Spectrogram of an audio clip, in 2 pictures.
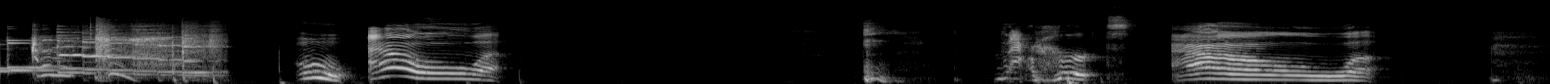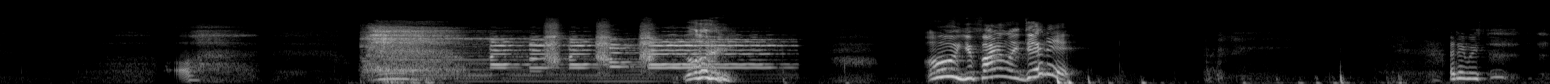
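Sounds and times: cartoon music with held notes: 0.0s - 2.3s, 19.1s - 23.5s
breathy intake: 17.4s - 22.2s.

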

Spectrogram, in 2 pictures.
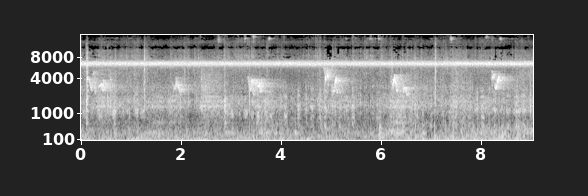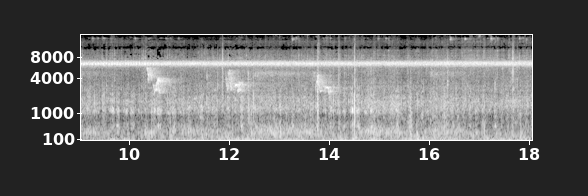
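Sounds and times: songbird call notes: 1.8s - 4.0s, 11.9s - 14.2s.

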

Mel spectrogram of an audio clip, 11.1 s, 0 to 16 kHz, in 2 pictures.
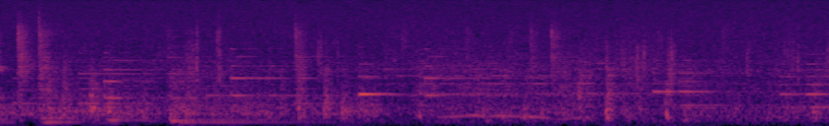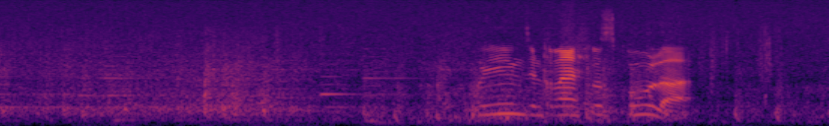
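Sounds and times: clicks and knocks of train: 0.0s - 11.0s
train rumble from inside carriage: 0.0s - 11.0s.

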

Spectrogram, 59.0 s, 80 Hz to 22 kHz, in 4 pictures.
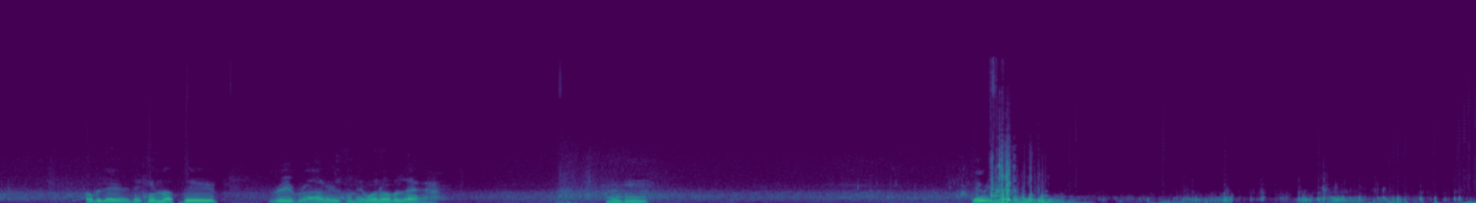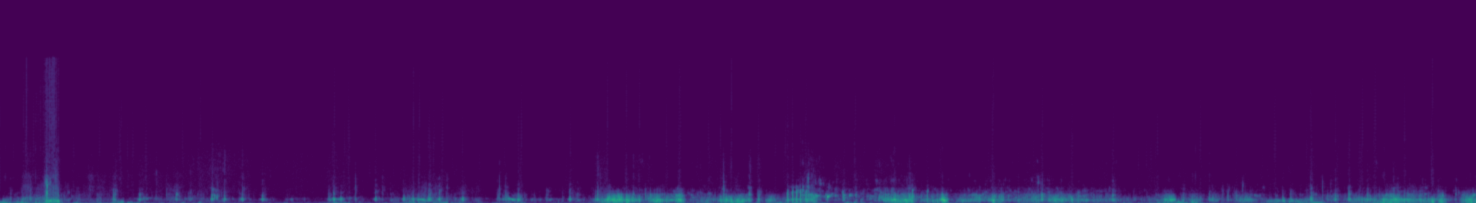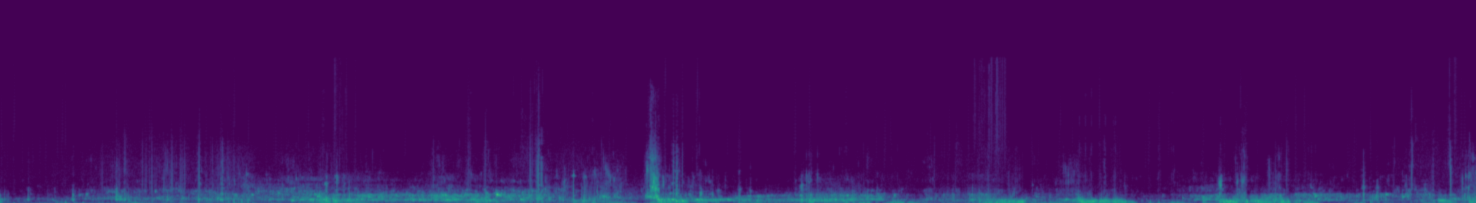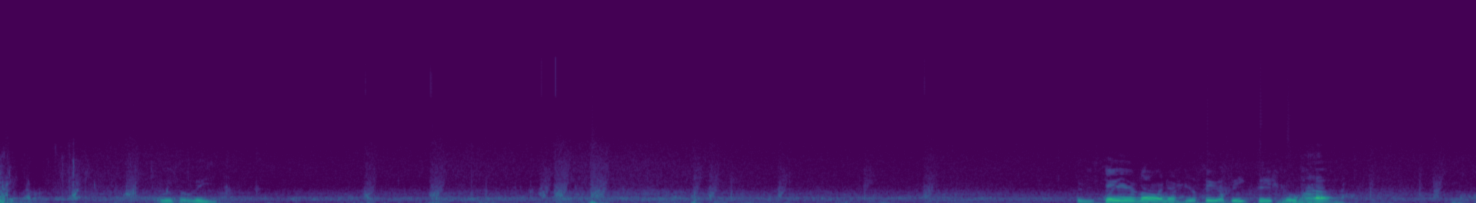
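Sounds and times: underwater river gurgle: 0.0s - 59.0s.

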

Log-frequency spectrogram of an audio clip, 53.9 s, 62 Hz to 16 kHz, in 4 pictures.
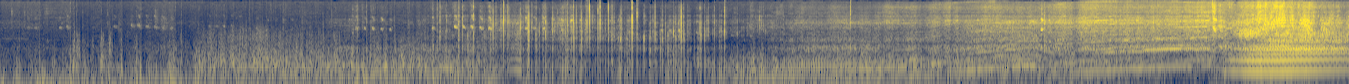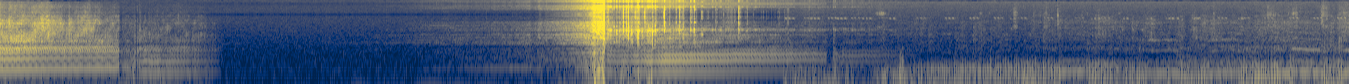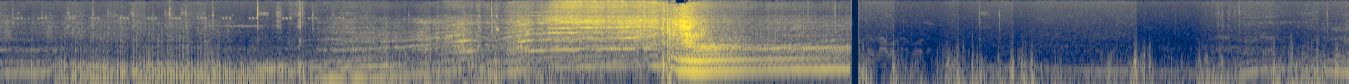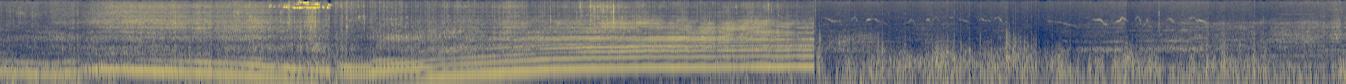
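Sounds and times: rally car engine accelerating: 3.4s - 15.6s, 18.0s - 35.5s, 38.0s - 49.3s, 50.0s - 53.9s.

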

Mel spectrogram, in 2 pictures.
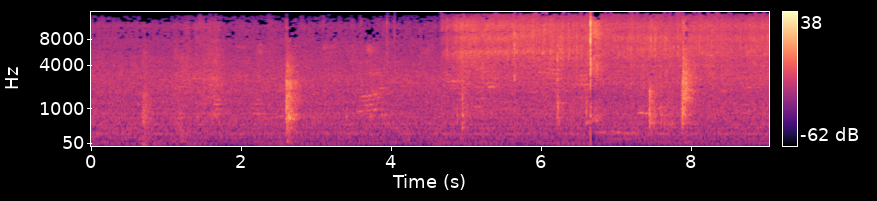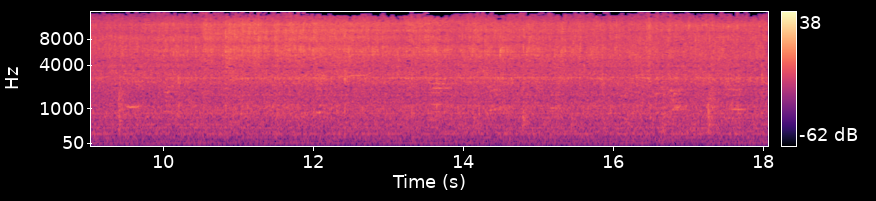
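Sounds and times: sandwich sizzling on grill: 4.7s - 18.0s.

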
